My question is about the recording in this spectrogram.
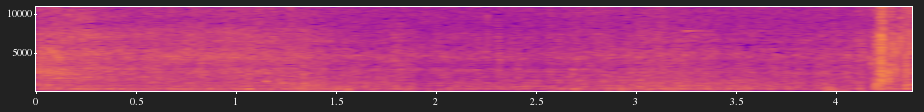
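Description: Wind buffeting the phone's microphone during a ride on an open two-wheeler, over a steady low rumble from the moving vehicle.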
